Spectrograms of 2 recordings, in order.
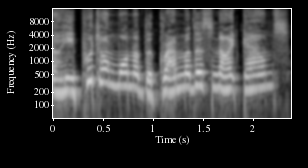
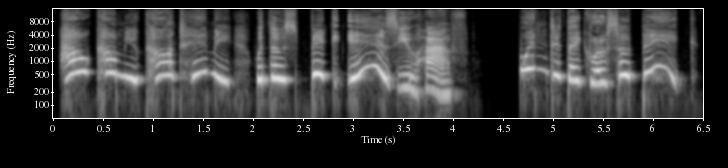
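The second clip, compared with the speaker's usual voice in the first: put-on higher, questioning girlish voice; girl eyeing the bed, higher; suspicious girl; 11 semitones higher than usual. A narrator's reading. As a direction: ask it doubtfully like a wary child. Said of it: "looking at the bed suspiciously".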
